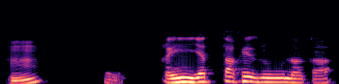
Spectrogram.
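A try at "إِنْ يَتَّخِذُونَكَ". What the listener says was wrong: نہیں، الف کے نیچے زیر پڑھیے سر. این یتخذونک.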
